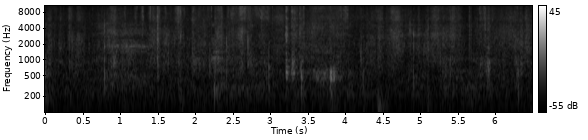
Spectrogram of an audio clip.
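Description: Faint handling sounds of a black leather knife wrap being untied and unwrapped: soft rustling of leather and cord, with a few small scattered clicks.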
